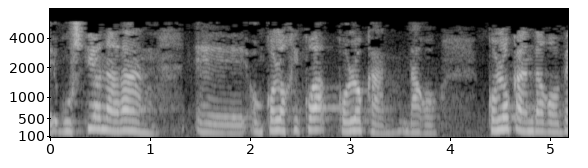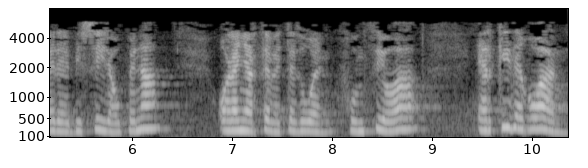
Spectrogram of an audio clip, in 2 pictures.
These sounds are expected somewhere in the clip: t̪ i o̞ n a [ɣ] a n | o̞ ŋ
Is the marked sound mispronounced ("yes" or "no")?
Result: yes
